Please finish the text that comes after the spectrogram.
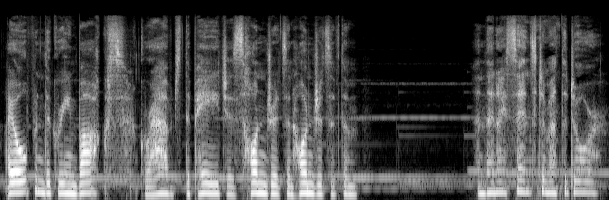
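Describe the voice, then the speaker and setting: An actress playing a cold woman in her twenties, narrating her confession in a clipped, deliberate way in a radio drama. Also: mid-range voice, fairly even intonation, soft background music, close to an everyday voice. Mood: cold, intense. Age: 20s. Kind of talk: scripted first-person drama narration.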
